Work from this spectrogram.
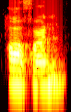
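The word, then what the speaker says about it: often: ध्यान से सुनना हाउ ऑन वी विश य ऑन है इसमें टी साइलेंट होता है टी को हम प्रस नहीं करते हाउ ऑन वी विश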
